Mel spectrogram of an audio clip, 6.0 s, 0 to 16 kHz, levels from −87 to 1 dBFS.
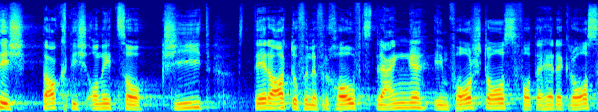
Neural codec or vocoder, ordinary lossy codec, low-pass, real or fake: vocoder, 44.1 kHz, 128 mel bands every 256 samples, BigVGAN v2; none; 14.4 kHz; fake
